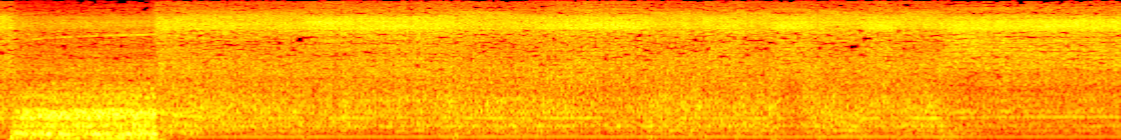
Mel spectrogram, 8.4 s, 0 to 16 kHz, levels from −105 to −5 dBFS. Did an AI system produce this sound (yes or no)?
no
